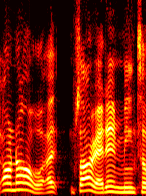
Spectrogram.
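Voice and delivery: high-pitched, flustered sorry; acted apology. Finree backtracking after crushing Gorst, high flustered apology.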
